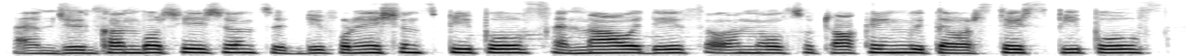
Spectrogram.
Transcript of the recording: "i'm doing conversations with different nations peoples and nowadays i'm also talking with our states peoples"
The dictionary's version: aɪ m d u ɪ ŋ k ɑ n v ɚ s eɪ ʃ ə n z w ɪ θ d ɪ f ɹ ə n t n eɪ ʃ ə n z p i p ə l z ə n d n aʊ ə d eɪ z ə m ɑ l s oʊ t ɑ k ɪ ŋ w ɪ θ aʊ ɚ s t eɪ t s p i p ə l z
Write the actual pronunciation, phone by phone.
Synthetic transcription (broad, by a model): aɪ m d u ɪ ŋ k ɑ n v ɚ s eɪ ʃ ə n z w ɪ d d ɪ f ə t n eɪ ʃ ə n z p i p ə l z ə n d n aʊ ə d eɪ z ə m ɑ l s oʊ t ɑ k ɪ ŋ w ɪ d aʊ ɚ s t eɪ t s p i p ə l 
